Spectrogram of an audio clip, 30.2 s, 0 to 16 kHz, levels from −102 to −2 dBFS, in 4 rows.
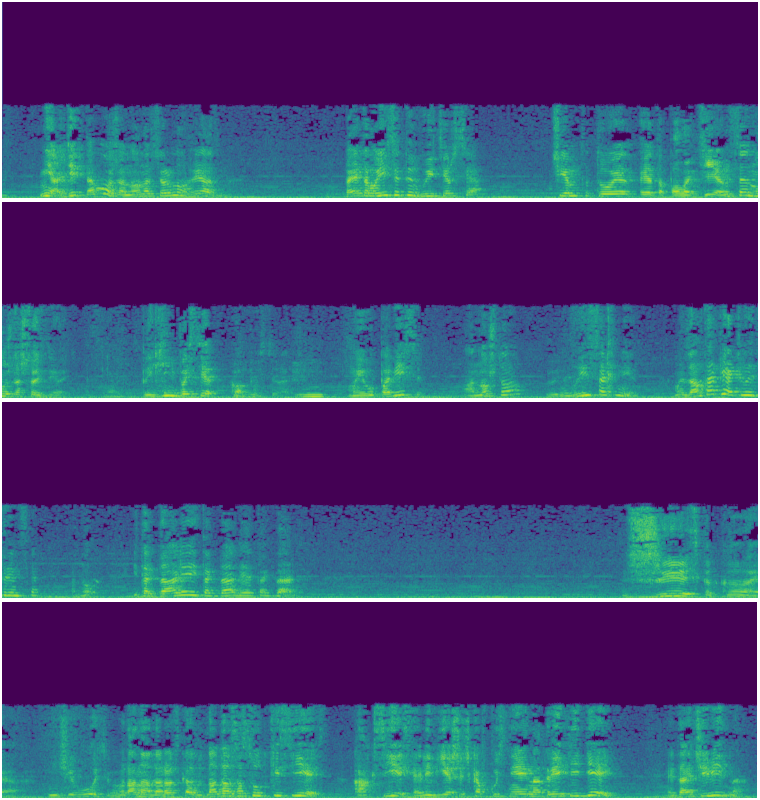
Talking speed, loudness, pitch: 125 wpm, -21 LUFS, 145 Hz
